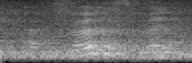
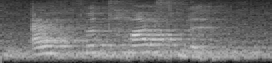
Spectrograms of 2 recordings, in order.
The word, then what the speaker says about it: advertisement: And then there is a difference in stress, like in advertisement versus advertisement.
